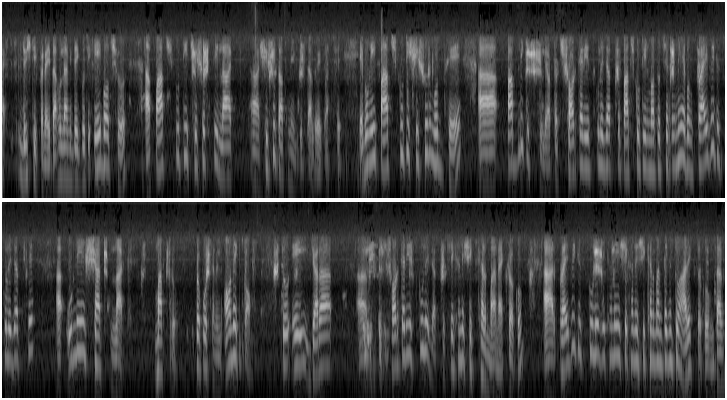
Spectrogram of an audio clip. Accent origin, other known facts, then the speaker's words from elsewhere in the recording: Bangladesh; now in United States; আমি নিজেও বাংলাদেশে বড় হয়েছি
